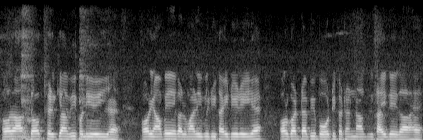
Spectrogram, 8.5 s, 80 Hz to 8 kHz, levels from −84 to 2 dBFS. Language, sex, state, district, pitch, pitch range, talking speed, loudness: Hindi, male, Haryana, Rohtak, 150 Hz, 145-155 Hz, 200 wpm, -15 LUFS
